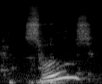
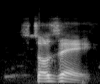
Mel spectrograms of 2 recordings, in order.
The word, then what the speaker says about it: Soze: Swoos? Soze. Soze, like Kaiser Soze.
